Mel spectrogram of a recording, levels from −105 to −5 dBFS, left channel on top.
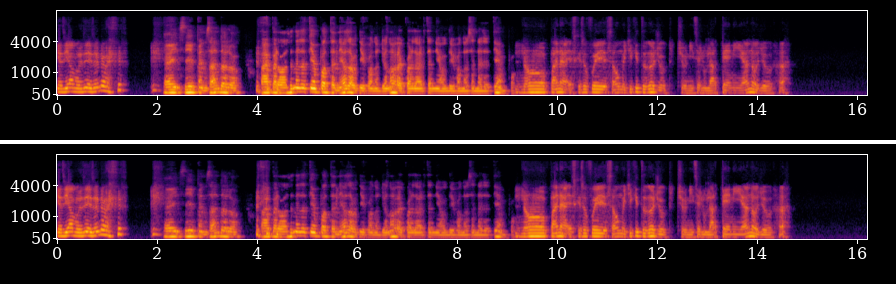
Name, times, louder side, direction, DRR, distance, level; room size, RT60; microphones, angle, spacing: voice 1, 0.0-1.4 1.9-2.1 4.0-4.5 5.6-5.8 9.2-14.6, right 3 dB, 25° right, 0.6 m, -30 dB
voice 2, 2.1-3.7 4.1-9.2, left 5 dB, 50° left, 0.3 m, -26 dB
2.5 x 2.3 x 2.3 m
head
